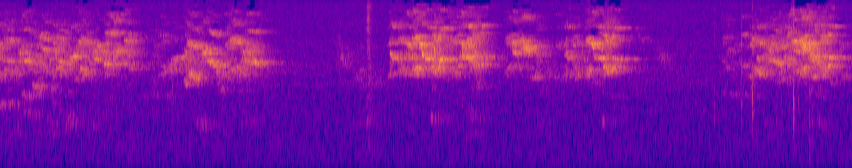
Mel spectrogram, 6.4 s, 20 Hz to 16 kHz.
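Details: Captive rainbow lorikeet at Opole Zoo, taped with a Sony HDR-XR160E: rapid clusters of high, grating chirps and screeches, some bursts running together for about a second, separated by short pauses.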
